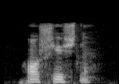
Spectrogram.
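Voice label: "ошйысьны", Komi, male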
